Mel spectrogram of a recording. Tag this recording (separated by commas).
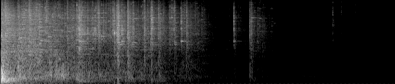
Shatter, Glass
